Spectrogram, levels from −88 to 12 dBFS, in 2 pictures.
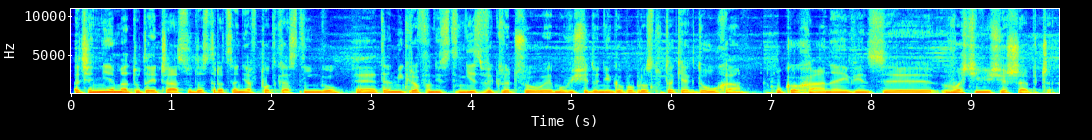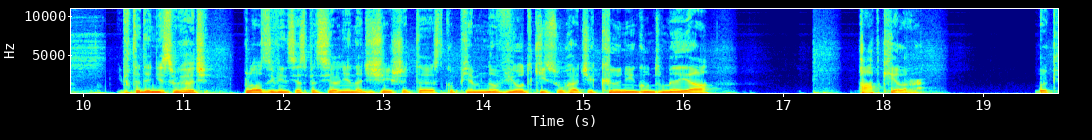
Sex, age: male, 40-59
